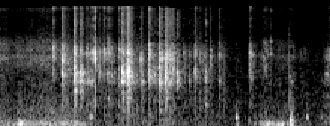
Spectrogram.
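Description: Faint computer keyboard typing: a quick run of keystrokes as a short phrase is typed, then a single click near the end.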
